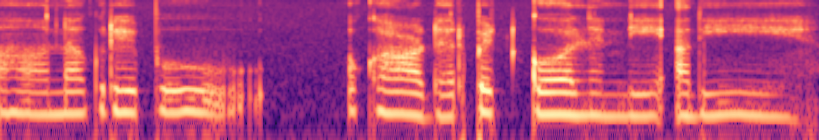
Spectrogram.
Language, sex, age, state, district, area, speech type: Telugu, female, 60+, Andhra Pradesh, Kakinada, rural, spontaneous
